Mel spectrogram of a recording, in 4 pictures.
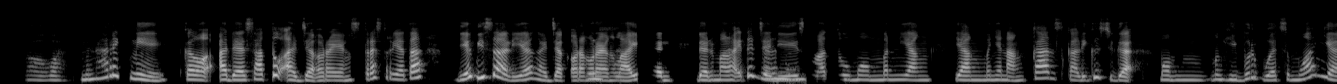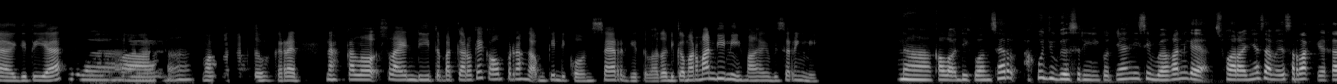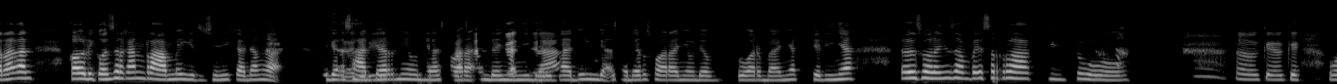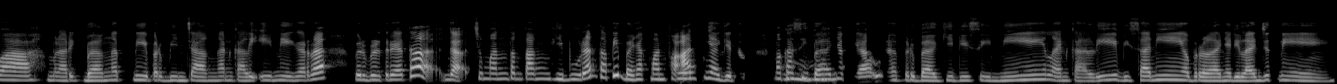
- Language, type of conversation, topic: Indonesian, podcast, Lagu apa yang selalu kamu nyanyikan saat karaoke?
- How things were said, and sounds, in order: other background noise; chuckle; laugh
